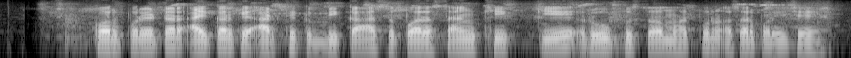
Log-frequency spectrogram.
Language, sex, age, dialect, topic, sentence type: Maithili, male, 31-35, Eastern / Thethi, banking, statement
